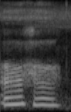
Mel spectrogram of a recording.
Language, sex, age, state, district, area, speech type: Kashmiri, male, 30-45, Jammu and Kashmir, Kupwara, rural, read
